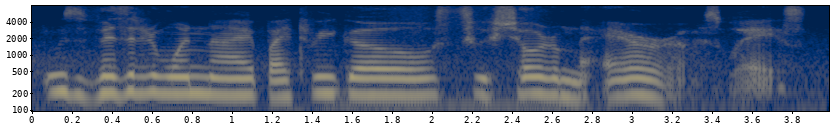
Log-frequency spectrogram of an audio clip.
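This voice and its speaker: A woman's voice: mid-range voice, little pitch movement, moderate pace, mellow, a little hiss or hum, lightly acted. An actress voicing a sarcastic, guarded young woman in a video game, with dry asides that sometimes drop to a whisper. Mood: wry. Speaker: game protagonist, photography teacher.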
